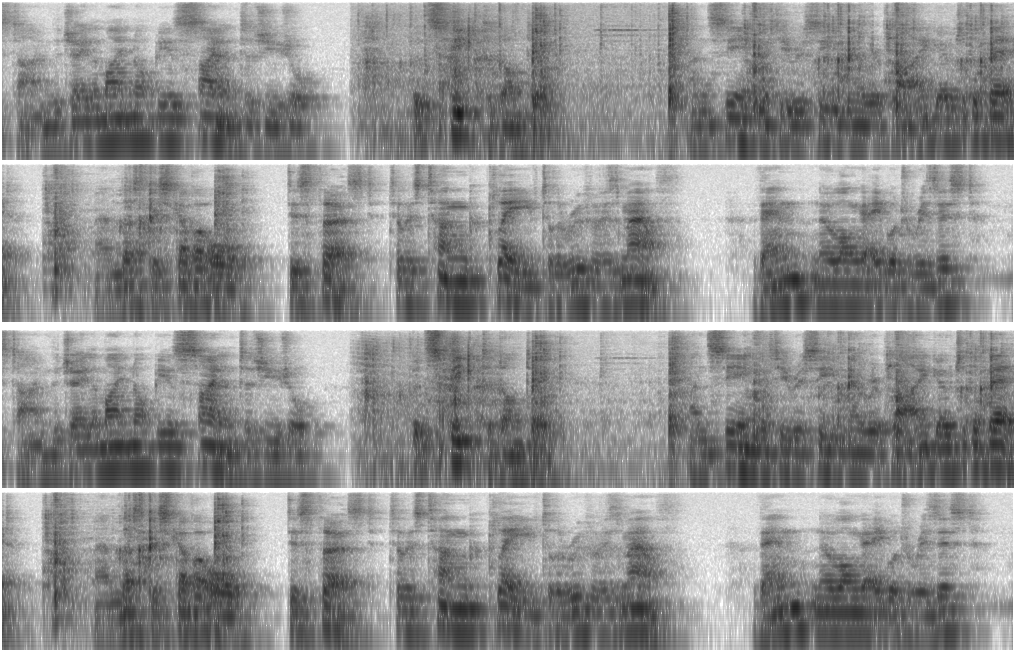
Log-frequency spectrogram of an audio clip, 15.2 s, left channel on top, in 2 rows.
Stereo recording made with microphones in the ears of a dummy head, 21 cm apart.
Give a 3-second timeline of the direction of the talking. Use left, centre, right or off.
right, right, right, centre, left.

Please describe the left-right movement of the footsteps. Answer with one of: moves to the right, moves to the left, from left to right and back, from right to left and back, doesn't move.
from right to left and back.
